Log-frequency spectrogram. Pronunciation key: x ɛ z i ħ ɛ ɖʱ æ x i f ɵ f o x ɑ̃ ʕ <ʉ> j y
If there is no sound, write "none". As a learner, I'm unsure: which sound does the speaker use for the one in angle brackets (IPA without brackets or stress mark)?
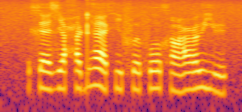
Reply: ʉ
